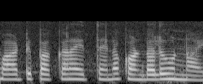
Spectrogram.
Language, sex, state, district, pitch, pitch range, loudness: Telugu, female, Andhra Pradesh, Krishna, 240 Hz, 230-245 Hz, -16 LUFS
